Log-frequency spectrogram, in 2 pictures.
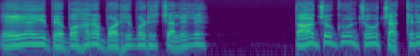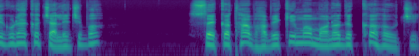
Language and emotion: Odia, sad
